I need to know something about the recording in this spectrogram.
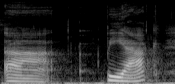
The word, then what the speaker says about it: BIAC: Some other broader resources, there's the Brain Injury Alliance of Colorado, pronounced BIAC, and they have a very informative website.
